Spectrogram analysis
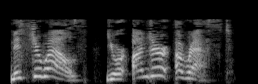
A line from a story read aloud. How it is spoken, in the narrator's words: a group of men in black suits shouting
